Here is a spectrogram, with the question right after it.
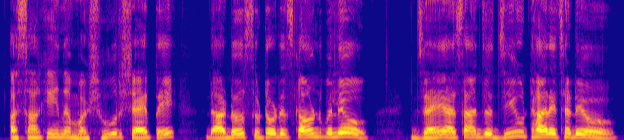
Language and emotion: Sindhi, happy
